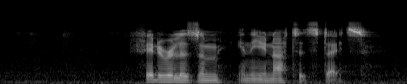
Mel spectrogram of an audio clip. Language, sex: English, male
